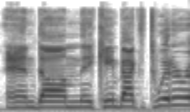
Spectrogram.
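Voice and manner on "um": usual speaking voice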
